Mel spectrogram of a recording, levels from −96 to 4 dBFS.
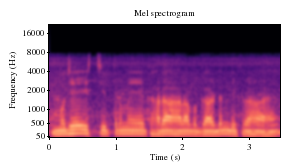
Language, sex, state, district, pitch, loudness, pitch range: Hindi, male, Madhya Pradesh, Katni, 120 Hz, -15 LUFS, 115-125 Hz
